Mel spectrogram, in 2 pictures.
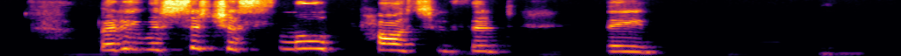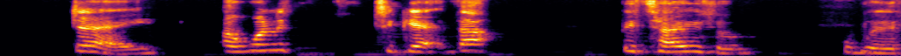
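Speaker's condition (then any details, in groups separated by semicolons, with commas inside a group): Stammer; very bad in 20s, eased around age 42 or 43, speech therapy around age 20; age 57, member of online group Stand Up to Stammering, formerly British Stammering Association; stammer cannot be hidden, hardly stammers when calm, stammers when anxious, avoided talking in 20s; repeated words, blocks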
